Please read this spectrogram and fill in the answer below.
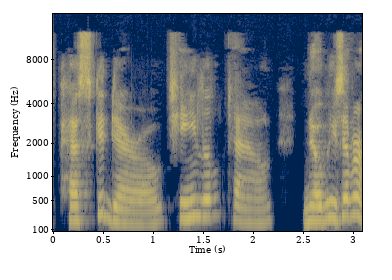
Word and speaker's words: Pescadero: Lynne has three grown children, two grandchildren, and is the president of the Pescado Foundation. And I probably mispronounced that, so I'll have her correct me.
